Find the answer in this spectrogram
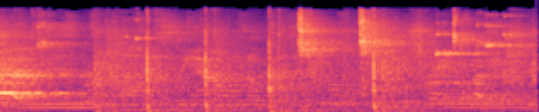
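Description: Basketball game sounds on a hardwood gym floor: several sharp knocks of the ball bouncing, short high sneaker squeaks, and players' voices calling out, in an echoing hall.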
